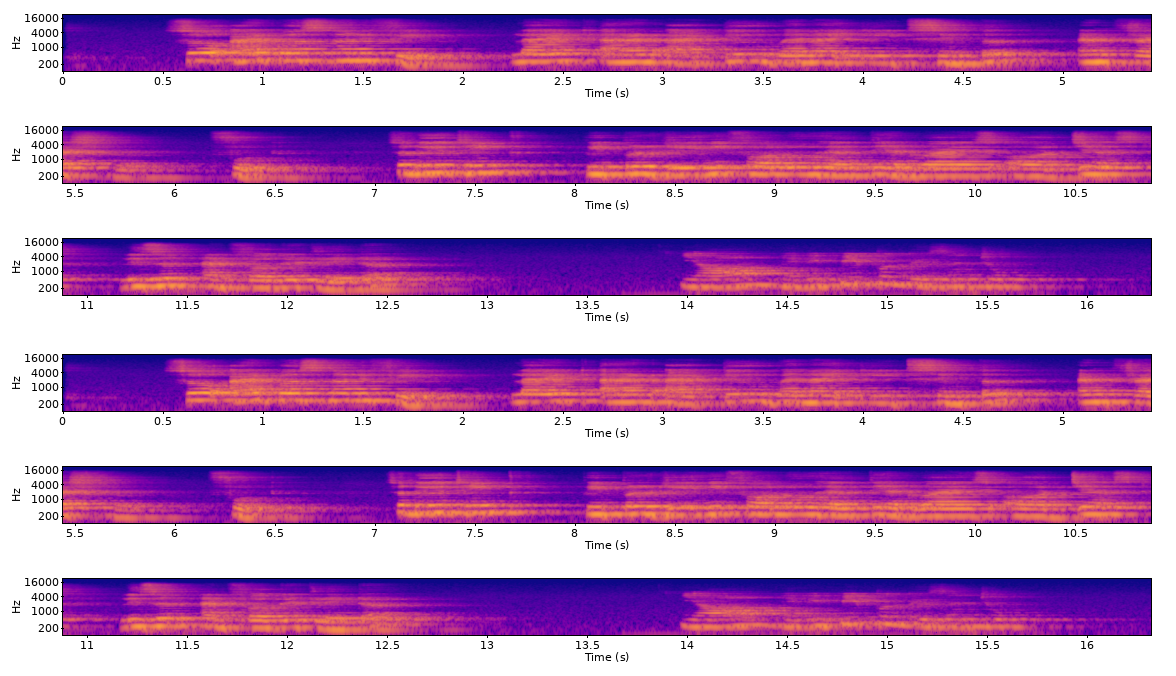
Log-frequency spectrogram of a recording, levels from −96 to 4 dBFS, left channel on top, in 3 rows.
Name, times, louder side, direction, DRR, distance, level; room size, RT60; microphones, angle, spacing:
voice 1, 0.5-1.9 2.2-4.8 5.1-5.9 6.2-6.5 7.1-7.7 8.0-10.8 11.2-12.5, equal, 40° right, -1 dB, 2.0 m, -27 dB
voice 2, 14.0-15.6, equal, 5° right, -4 dB, 3.6 m, -33 dB
15.0 x 7.5 x 5.3 m, 0.99 s
head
